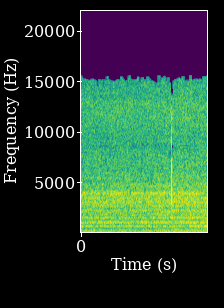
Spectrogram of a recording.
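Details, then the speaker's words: Chinese diesel heater, about 5 years old, after a broken glow plug repair and de-coke, on fresh red diesel, running 14 minutes at full output. Steady, even burner and fan roar with no surging or misfiring; running properly. "it just fired up literally and it's running a good clean exhaust this is on Full chat by the way"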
